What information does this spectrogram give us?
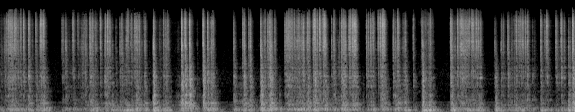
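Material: Metal.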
